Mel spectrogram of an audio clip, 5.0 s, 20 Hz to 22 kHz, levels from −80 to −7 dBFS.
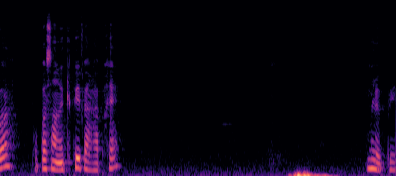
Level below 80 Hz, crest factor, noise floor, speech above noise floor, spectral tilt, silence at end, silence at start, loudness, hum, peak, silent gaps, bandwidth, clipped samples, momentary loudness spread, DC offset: -40 dBFS; 20 dB; -64 dBFS; 29 dB; -5.5 dB/octave; 0 s; 0 s; -36 LUFS; none; -14 dBFS; none; 14 kHz; under 0.1%; 14 LU; under 0.1%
